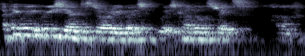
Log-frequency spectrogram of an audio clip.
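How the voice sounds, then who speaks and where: Scottish woman, low-ish voice, quick and lively delivery, recorded from far off in an echoey room with a crowd behind. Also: a little hiss or hum. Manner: lively, laughing, emphatic. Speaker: workshop participant. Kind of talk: casual storytelling.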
